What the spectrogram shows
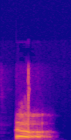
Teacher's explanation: Dental, you see it is touching the root of your teeth.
